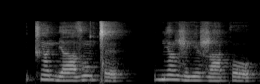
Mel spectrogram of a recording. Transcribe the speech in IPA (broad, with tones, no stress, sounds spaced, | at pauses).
t͡ɕ ɐ̃˦ mʲ aː˨ z õ˦ ǀ ɘ˨ | bʲ ã˦ ʐ iː˨ ʐ a˨ k o˨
